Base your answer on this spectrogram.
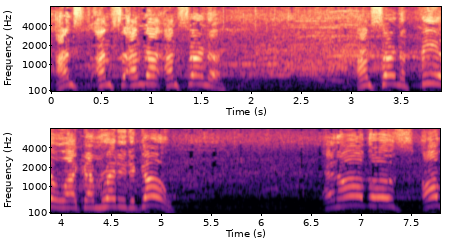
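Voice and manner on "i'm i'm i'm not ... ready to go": loud, high, stammering build-up; rousing excitement, raised voice; getting fired up. Retold or imitated. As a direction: work yourself up, stumbling over the start. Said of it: "starting to get kinda fired up".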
